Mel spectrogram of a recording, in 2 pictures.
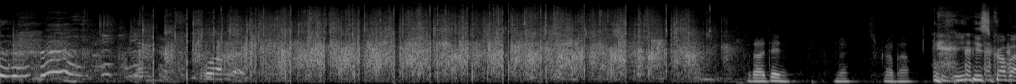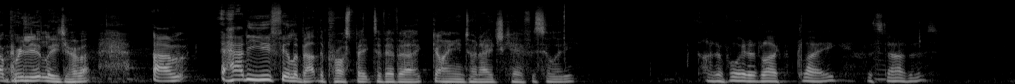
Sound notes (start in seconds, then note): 2.2 applause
